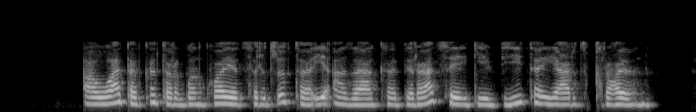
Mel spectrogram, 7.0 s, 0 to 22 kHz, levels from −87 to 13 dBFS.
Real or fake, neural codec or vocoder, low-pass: fake; codec, 16 kHz, 16 kbps, FunCodec, trained on LibriTTS, 50 frames a second; 5.4 kHz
